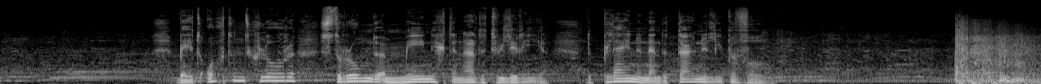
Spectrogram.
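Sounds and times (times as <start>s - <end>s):
speech: 1.6s - 8.0s
cannon blast: 9.6s - 10.4s.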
